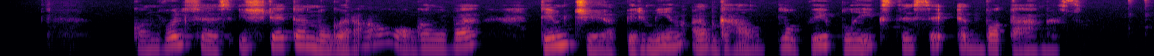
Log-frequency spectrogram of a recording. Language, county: Lithuanian, Vilnius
